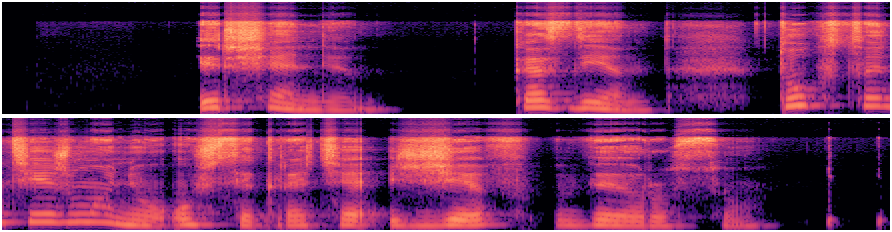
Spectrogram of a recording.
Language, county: Lithuanian, Alytus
